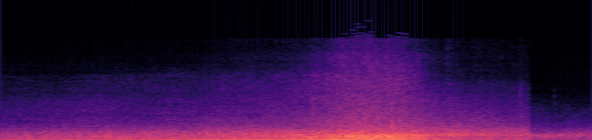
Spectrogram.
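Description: A car drives along a provincial road, its steady engine and road noise swelling gradually toward the middle, then easing off.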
